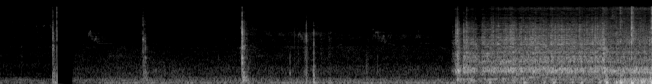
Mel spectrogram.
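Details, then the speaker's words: Toro Recycler 22 electric-start push mower runs properly after recharging the battery, regapping the spark plug from 45 to about 30, and fitting a new primer bulb and filter; several pulls and clacks, then a steady, even run with no misses. "all right so the battery held a charge and we had to do a couple little things"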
